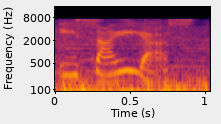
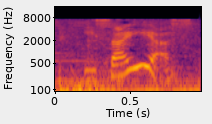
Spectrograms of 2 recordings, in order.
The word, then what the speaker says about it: Isaias: And that's Isaias. Four syllables, Isaias. Isaias. It's actually the Spanish version of the biblical name Isaiah.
